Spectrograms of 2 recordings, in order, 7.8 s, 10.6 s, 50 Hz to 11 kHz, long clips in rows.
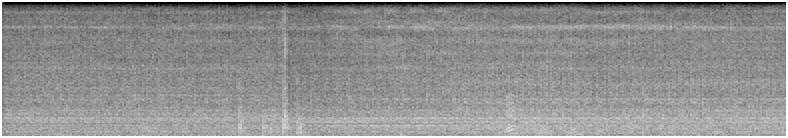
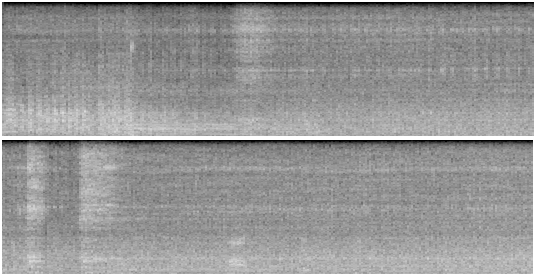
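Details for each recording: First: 1950 Plymouth six, started only every year or two, after the tune-up with new Econoline plug wires: soft, steady, even idle with a faint hum and no misses. The weird humming is possibly the water pump, unconfirmed. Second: 1950 Plymouth six-cylinder, long sitting, fed gas by pouring, idling at 620 rpm: slow, lumpy idle with an uneven chuff and shaking; possible misfire.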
